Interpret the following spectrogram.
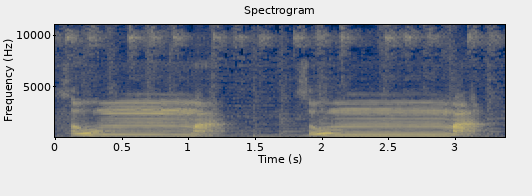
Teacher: pada huruf mim bertanda tasjid juga dibaca dengung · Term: gunnah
